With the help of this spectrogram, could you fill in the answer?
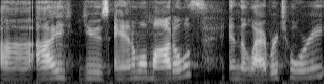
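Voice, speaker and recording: Here a woman talks with a Southern US accent at a fairly high pitch. Her intonation is lively. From US South, Birmingham, Alabama. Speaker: behavioral neuroscientist, professor. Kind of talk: lecture. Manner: halting, many fillers.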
